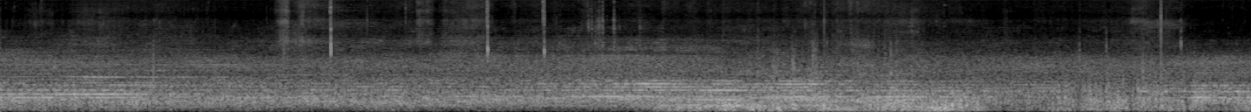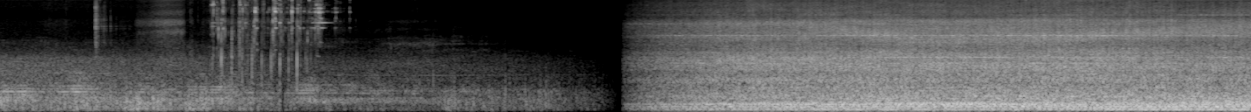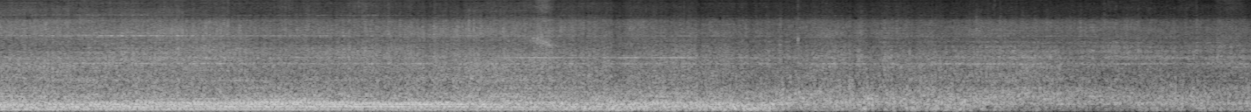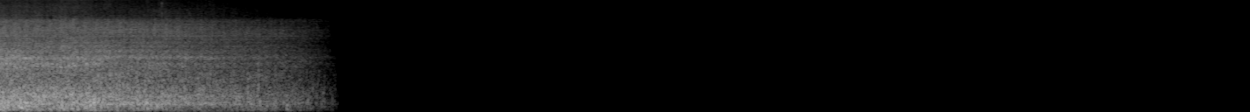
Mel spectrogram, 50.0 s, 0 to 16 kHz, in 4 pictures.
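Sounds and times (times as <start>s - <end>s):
locomotive engine drone: 0.0s - 18.2s, 18.8s - 40.8s
train wheels rumbling on rails: 18.8s - 40.4s.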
